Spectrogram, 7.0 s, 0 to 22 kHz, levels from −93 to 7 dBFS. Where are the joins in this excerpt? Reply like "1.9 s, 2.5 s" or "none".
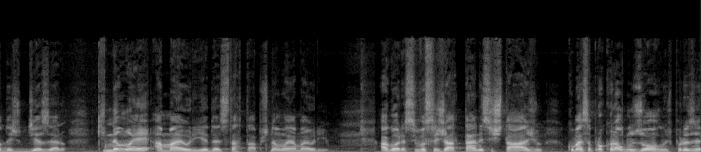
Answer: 3.7 s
